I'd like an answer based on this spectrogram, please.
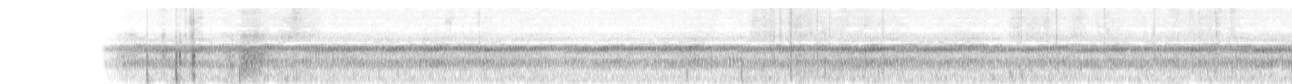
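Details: Frogs calling in a high marsh: a dense, continuous chorus of overlapping trilling croaks in two steady bands, starting after a short silence, with a few sharp clicks early on and a faint steady buzz.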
